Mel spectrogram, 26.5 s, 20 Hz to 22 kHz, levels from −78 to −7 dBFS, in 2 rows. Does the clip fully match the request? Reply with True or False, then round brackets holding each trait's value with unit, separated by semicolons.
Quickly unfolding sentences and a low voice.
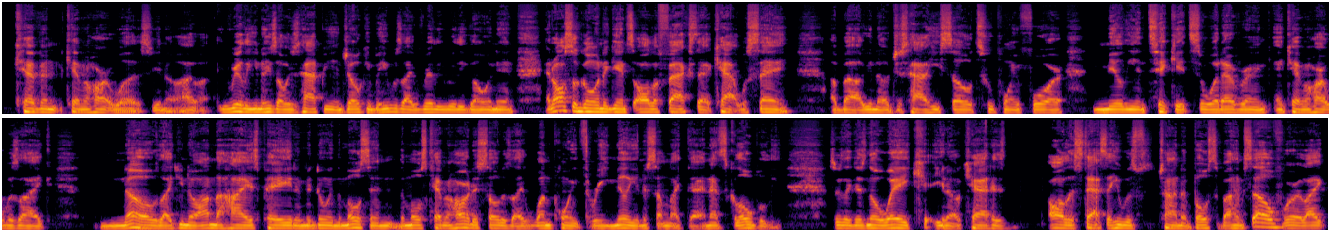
True (240 wpm; 100 Hz)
